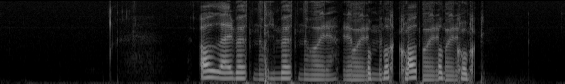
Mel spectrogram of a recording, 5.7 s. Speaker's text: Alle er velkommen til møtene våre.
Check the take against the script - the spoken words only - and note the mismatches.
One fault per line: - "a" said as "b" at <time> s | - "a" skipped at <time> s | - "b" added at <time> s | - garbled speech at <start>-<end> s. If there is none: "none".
- "velkommen" said as "møtene" at 2.3 s
- garbled speech at 3.4-4.8 s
